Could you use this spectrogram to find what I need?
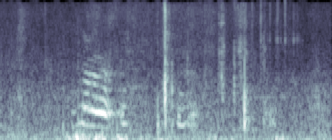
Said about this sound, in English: The paper's in the wind. Oh, is it blowing in the wind? Yeah. It's blowing the wind out.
